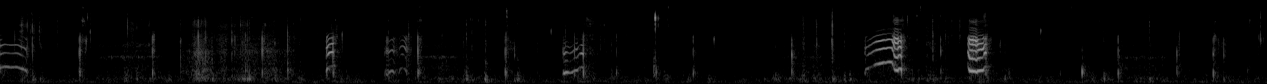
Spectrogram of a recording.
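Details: Sick, dehydrated rescue kitten Miel, a male red tabby and white on his tenth day in care and not drinking milk, meows repeatedly: short high cries every second or two, then two louder, longer wavering meows, with faint handling clicks indoors.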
